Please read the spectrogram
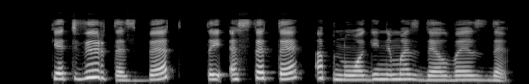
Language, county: Lithuanian, Kaunas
